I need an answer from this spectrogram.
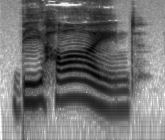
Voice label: "behind", English

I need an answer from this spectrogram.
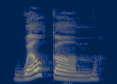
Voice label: "welcome", English

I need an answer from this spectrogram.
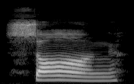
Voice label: "song", English

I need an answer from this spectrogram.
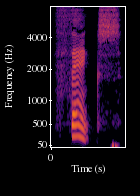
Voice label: "thanks", English

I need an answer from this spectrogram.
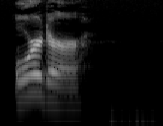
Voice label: "order", English

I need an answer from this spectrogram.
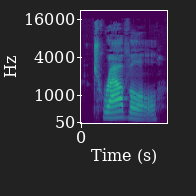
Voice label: "travel", English

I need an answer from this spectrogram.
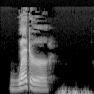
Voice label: "wetter", English

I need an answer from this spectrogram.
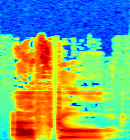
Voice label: "after", English

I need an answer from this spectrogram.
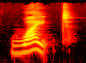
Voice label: "white", English

